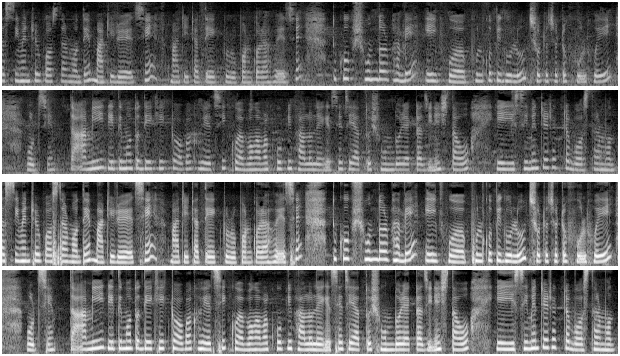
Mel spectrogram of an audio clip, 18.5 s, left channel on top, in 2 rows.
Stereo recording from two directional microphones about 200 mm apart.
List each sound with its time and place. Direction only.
0.0 s a woman's voice: 45° right (ahead or behind)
